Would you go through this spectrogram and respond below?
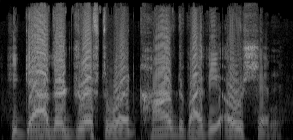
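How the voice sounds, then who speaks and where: A man reading a children's picture book aloud with expressive, dramatic emphasis and drawn-out words. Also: medium pitch, no room sound, low-quality recording. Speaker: storybook reader.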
